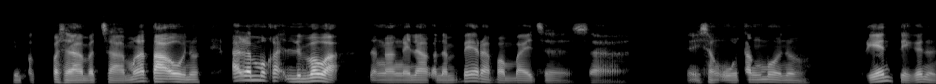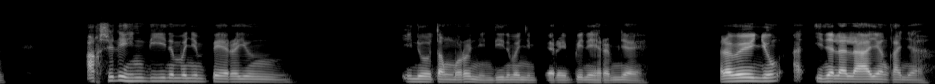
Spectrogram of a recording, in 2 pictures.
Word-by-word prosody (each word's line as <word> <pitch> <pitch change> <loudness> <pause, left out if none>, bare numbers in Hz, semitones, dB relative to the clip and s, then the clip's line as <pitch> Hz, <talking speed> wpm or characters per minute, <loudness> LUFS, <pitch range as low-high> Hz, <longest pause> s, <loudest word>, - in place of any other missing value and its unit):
'Yong - - -13
magpasalamat 100 -2 -1
sa 105 - -1
mga 155 - +2
tao 130 -2 +8
'no, 115 0 -5 0.3
alam 200 0 +5
mo 195 -1 +1
ka 170 - 0
lu 135 +1 -3
limbawa 160 +4 +7 0.3
nangangailangan 100 0 -3
ka - - -7
ng 100 0 -7
pera 145 -8 -1
pambayad 95 -2 -5
sa 95 - -8 0.2
sa, - - -6 1.0
isang - - -4
utang 110 +2 -5
mo 115 -3 -3
'no, 100 -5 -10 0.5
kuryente 160 +1 +1
gano'n. 115 -5 -6 0.9
Actually 180 0 0
hindi 155 0 -6
naman 150 -1 -3
'yong 140 -2 -8
pera 130 -2 -1
'yong. 120 -4 -8 1.1
Inutang 125 -3 -2
mo 115 - -4
ro'n 125 -4 -3
hindi 105 +2 -8
naman 110 0 -4
yung 105 - -14
pera 105 +1 -3
yung 105 0 -8
pinahiram 105 -2 -3
niya. 100 -6 -5 0.7
Alam 140 +2 +7
mo 155 - +9
'yun 160 -2 +5
'yung 155 +2 0 0.2
a - - -4 0.2
inalalayan 130 -3 +5
ka 115 - 0
niya. 105 -1 -7
115 Hz, 155 wpm, -26 LUFS, 105-140 Hz, 1.1 s, mo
